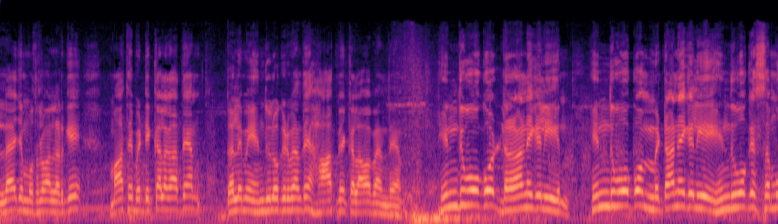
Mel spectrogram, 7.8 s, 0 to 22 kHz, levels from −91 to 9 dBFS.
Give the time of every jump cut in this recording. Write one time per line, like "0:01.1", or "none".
0:04.2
